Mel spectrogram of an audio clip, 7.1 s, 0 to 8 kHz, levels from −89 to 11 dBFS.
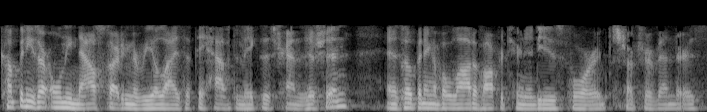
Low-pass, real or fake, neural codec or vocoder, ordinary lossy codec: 7.2 kHz; fake; codec, 16 kHz, 4 kbps, X-Codec, HuBERT features, trained on balanced general audio; AAC, 16 kbps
